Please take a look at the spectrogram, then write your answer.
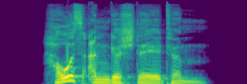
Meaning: strong dative singular of Hausangestellter
- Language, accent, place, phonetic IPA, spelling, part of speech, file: German, Germany, Berlin, [ˈhaʊ̯sʔanɡəˌʃtɛltəm], Hausangestelltem, noun, De-Hausangestelltem.ogg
